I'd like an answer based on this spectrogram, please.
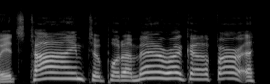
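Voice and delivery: high, very slow, staged, rehearsed speech cadence. Mocking a rehearsed political speech: Kimberly Guilfoyle impression. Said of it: "she's like".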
